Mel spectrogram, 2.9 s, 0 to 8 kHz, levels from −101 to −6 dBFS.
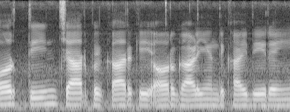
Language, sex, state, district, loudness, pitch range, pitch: Hindi, male, Uttar Pradesh, Lucknow, -18 LUFS, 115-130 Hz, 120 Hz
